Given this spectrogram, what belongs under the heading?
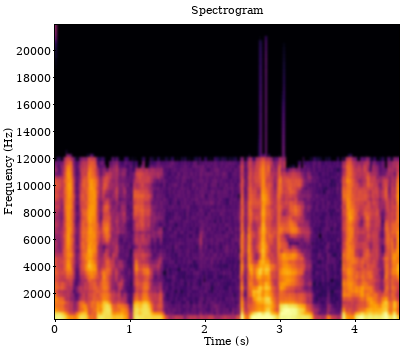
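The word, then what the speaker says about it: Yuuzhan Vong: you didn't read the usen vong and that's how I'm pronouncing it I don't know if it's really how to pronounce they were this it's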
